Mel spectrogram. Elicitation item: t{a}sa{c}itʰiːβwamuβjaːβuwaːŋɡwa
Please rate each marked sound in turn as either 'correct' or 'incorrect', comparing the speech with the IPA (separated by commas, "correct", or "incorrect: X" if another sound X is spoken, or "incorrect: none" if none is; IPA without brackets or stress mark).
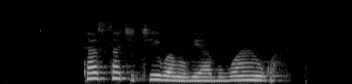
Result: correct, correct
